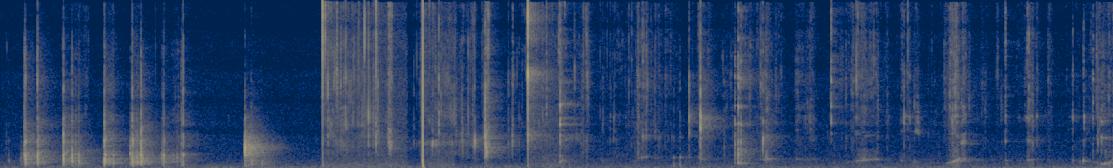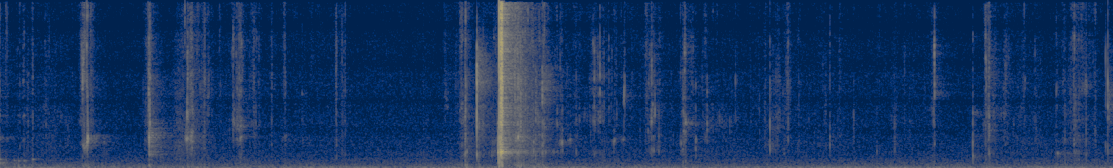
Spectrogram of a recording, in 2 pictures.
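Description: Clear slime being opened from its plastic container and pulled out into a glass dish: a quick run of sticky crackles and clicks at first, then scattered sticky pops and small squelches, with one sharp, louder pop about sixteen seconds in.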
